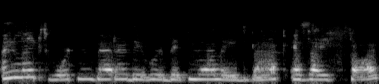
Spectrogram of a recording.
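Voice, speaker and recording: A woman speaks at a fairly slow pace. Her tone is dark and mellow, her pitch fairly high. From Ukraine (Soviet Union). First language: Russian or Ukrainian. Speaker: past life regression healer. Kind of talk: interview conversation.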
